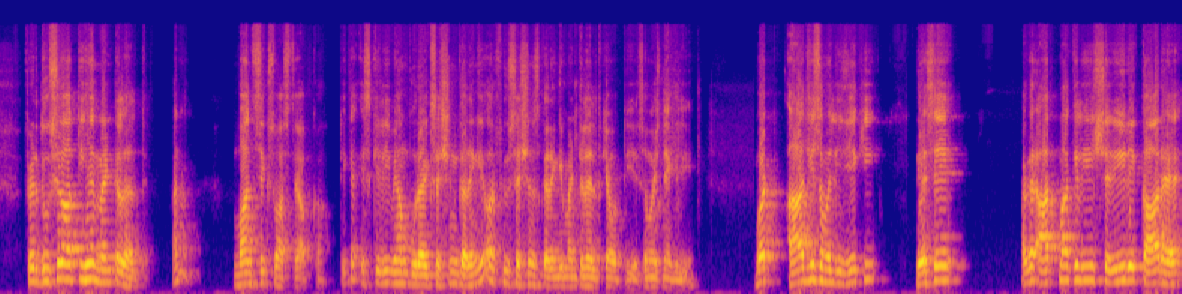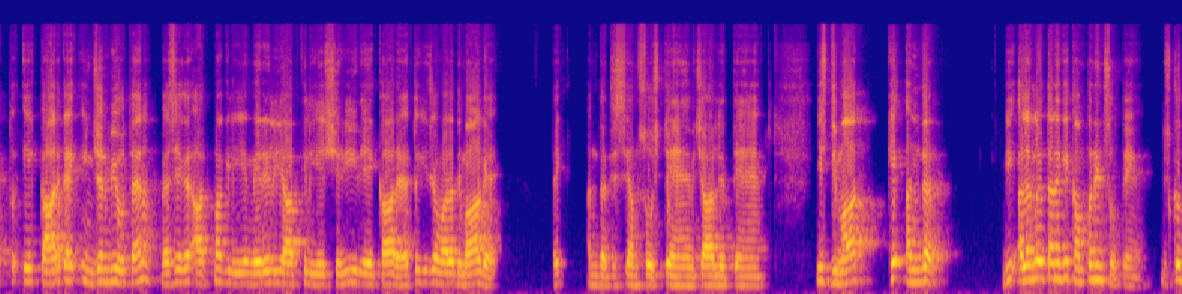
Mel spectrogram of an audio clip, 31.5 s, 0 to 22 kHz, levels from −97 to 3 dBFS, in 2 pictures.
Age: 30-49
